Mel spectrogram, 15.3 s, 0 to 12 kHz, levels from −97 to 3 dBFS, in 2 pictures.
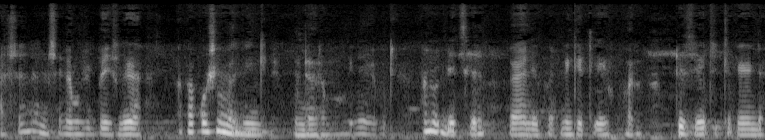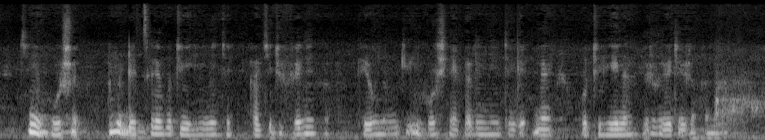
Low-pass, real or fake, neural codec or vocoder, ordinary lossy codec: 10.8 kHz; fake; codec, 44.1 kHz, 2.6 kbps, SNAC; MP3, 48 kbps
